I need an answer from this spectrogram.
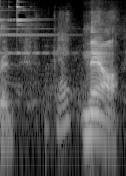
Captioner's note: bell rings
